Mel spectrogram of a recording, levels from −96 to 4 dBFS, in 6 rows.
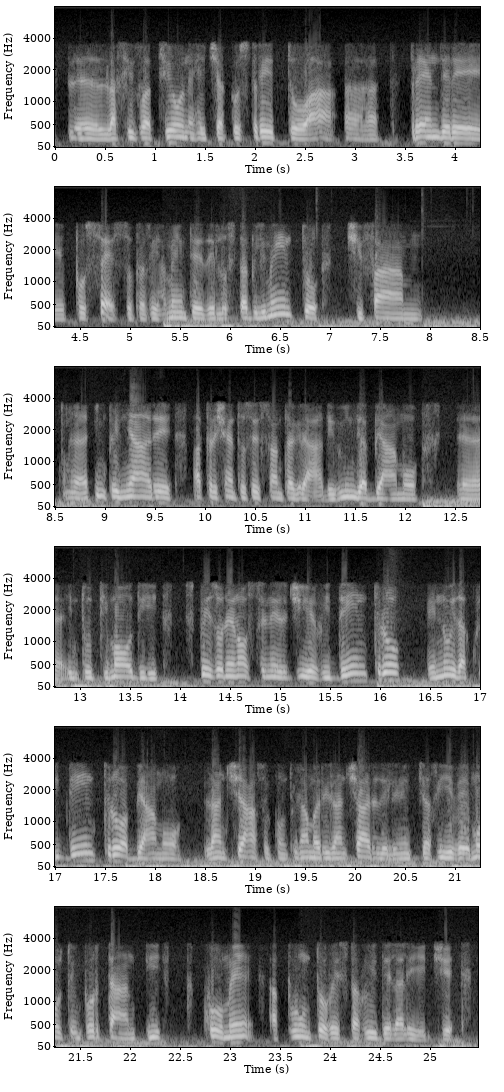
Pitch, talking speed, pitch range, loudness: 115 Hz, 120 wpm, 105-120 Hz, -24 LUFS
